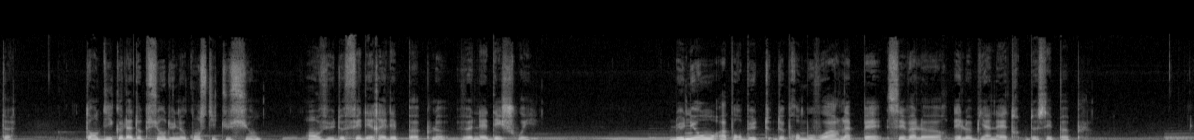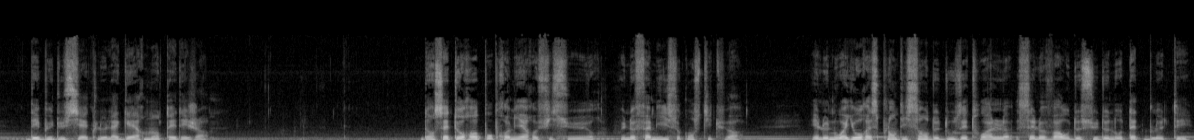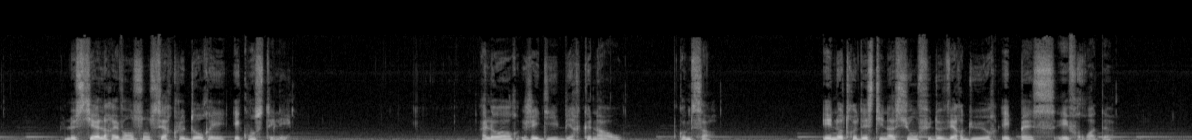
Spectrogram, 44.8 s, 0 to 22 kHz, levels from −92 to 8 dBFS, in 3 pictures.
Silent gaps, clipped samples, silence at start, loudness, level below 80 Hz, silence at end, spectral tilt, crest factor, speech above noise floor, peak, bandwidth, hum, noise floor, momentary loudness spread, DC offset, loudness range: none; under 0.1%; 0.05 s; -25 LUFS; -60 dBFS; 0.45 s; -5.5 dB/octave; 20 dB; 32 dB; -6 dBFS; 16.5 kHz; none; -56 dBFS; 17 LU; under 0.1%; 7 LU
